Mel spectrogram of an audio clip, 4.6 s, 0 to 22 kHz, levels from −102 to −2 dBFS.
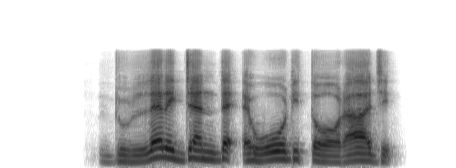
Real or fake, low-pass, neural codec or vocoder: fake; 7.2 kHz; codec, 16 kHz, 0.2 kbps, FocalCodec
